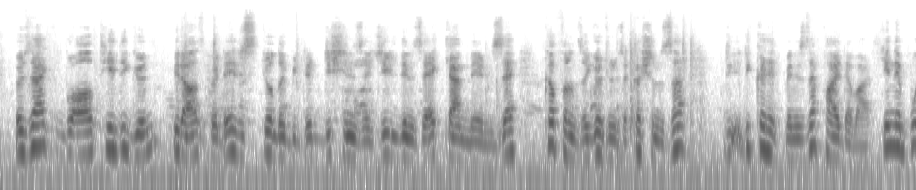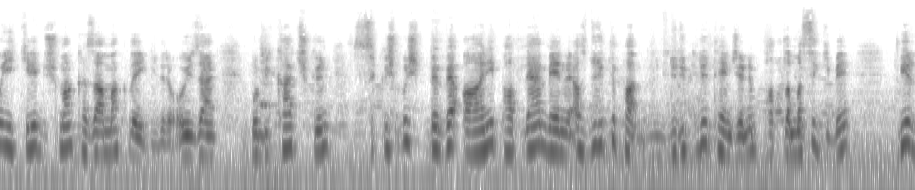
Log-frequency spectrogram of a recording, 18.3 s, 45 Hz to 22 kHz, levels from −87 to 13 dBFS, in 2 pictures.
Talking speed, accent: 140 wpm, native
